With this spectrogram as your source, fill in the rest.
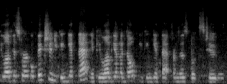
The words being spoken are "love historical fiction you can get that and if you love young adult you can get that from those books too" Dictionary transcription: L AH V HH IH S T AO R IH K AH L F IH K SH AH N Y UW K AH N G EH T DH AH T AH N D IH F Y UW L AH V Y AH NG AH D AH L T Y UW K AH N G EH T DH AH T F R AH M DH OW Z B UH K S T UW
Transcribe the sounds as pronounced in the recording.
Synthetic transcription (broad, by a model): L AH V HH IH S T AO R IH K L F IH K SH AH N Y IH K AH N G EH T DH AH T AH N IH F Y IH L AH V Y AH NG AH D AH L T Y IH K AH N G EH T DH AH T F R AH M DH OW Z B UH K S T UW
